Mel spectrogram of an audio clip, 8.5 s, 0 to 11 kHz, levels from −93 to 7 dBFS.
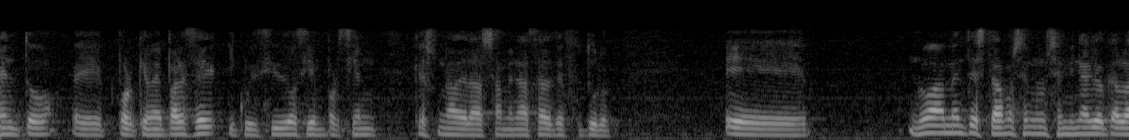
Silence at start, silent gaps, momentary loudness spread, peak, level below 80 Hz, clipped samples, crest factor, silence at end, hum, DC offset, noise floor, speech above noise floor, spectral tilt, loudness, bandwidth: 0 s; none; 11 LU; -24 dBFS; -74 dBFS; under 0.1%; 18 dB; 0 s; none; under 0.1%; -70 dBFS; 28 dB; -9.5 dB/octave; -42 LUFS; 5.8 kHz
